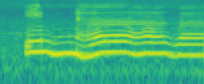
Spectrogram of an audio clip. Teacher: in pendek jelas, hadza panjang semua dua-duanya. Ini karena fathahnya seperti ini, tegak lurus, kemudian za ini ada fathah depannya alif, in hadza, dua ketukan.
